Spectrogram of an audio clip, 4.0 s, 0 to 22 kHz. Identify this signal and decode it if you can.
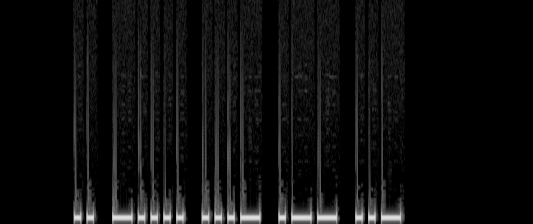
Morse code, heard as a keyed tone, about 25 wpm, 700 Hz. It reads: I6VWU
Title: Five Challenging Letter-Number Combinations 25wpm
